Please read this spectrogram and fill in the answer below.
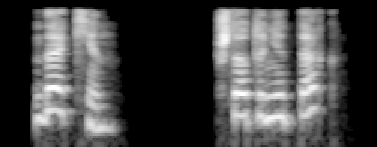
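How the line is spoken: Cold, smiling tone. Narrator (Russian): Холодно улыбнулась я

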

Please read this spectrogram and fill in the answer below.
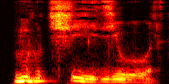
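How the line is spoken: Witch hissing. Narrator (Russian): прошипела ведьма

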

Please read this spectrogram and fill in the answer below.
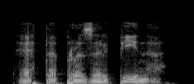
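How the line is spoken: Whisper. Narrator (Russian): шепотом сообщил Жан Мерсье

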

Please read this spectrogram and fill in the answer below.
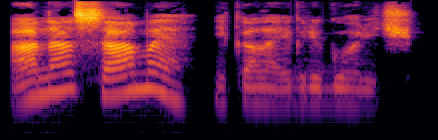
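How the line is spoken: Calm, smiling. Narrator (Russian): сказала Лебедуха, улыбаясь спокойно

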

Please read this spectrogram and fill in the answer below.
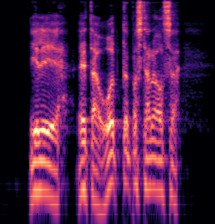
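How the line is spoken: Annoyed grumble. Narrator (Russian): досадливо пробурчал бывший сержант

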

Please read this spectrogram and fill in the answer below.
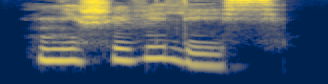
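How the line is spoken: Breathless whisper. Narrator (Russian): прошептала Неста, тяжело дыша

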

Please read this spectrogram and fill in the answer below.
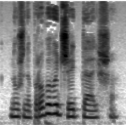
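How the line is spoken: Quiet. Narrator (Russian): негромко произнес

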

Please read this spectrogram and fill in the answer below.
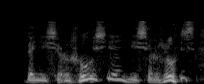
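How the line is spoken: Bursting out laughing. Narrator (Russian): расхохотался Алексей

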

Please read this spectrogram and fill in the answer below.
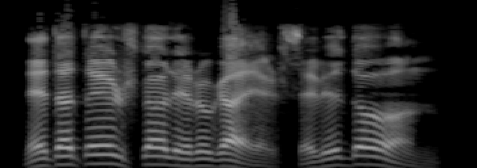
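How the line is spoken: Cheerful question from behind. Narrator (Russian): весело спросили его сзади

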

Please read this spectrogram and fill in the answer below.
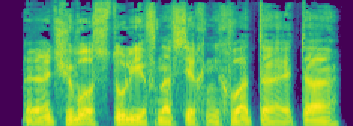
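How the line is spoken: Displeased grumble. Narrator (Russian): недовольно проворчал Арсений

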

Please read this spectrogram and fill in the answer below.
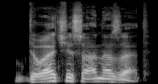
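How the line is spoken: Gloomy. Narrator (Russian): мрачно сказал он

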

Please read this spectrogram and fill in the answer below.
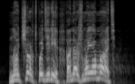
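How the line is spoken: Loud shrill trilling. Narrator (Russian): Его трели стали громче и резче, из чего я заключил, что он чуть ли не вопит

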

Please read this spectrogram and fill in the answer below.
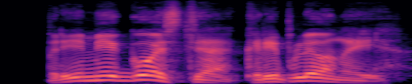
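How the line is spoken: Loud barking shout. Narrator (Russian): гаркнул жилвак

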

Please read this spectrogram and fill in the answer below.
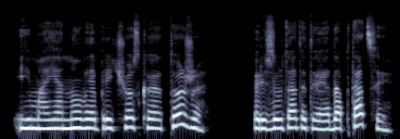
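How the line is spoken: Forced calm question. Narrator (Russian): спросила я, изо всех сил стараясь, чтобы голос звучал спокойно

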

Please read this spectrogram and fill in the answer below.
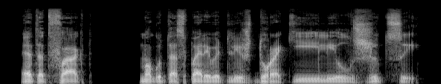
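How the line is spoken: Stern voice. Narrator (Russian): строгим голосом добавил

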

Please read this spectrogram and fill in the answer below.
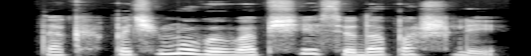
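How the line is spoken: Sudden soft voice. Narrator (Russian): Вдруг мягко нарушил он тишину

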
